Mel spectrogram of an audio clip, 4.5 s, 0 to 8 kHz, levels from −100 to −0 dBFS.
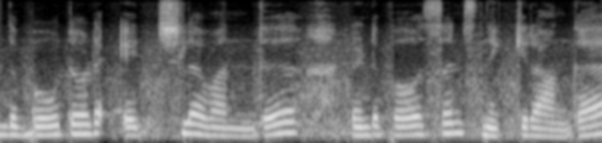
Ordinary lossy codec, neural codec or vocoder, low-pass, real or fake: none; none; none; real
